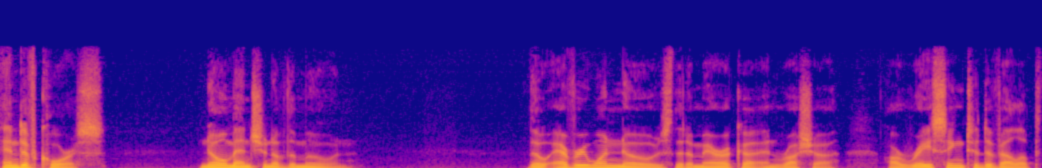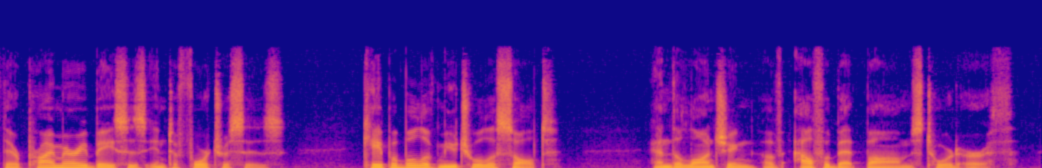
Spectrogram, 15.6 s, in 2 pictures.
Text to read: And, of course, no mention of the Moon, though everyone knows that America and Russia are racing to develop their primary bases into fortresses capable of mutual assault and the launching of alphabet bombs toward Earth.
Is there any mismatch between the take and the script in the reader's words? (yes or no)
no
